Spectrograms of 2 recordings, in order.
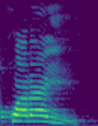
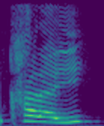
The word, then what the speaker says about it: Quaraí: Pegar o Quaraí. 2, 3, 4, 5, 6 letras, concordam? Agora eu vou contar quantos sons são pronunciados. Cu, A, R, A, I. 6 fonemas. Concordam? Vocês não falam ainda assim, Caraí.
